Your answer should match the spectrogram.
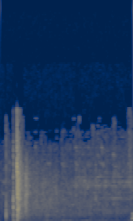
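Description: Two sharp pops in quick succession a fraction of a second in, over a steady low rumble of wind on the microphone.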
